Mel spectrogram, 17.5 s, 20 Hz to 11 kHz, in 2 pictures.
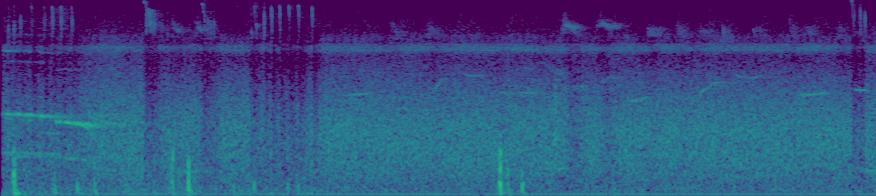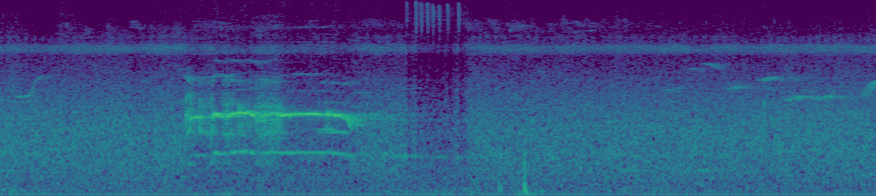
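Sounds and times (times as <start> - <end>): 
chestnut-bellied hummingbird: 0.0 - 17.5.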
